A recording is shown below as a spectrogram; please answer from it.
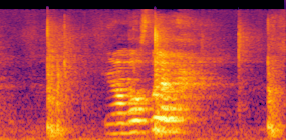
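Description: Sneakers landing on a wooden floor during a fast side-to-side cardio exercise, a sharp thump about every second. In the middle comes a short voiced sound from the woman, with no clear words.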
